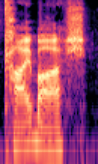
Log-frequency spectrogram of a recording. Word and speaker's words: kibosh: See, I think it is kibosh. I think my neighbor's right. – Pronounced kibosh.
